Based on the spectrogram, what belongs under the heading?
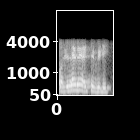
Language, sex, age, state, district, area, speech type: Kannada, female, 60+, Karnataka, Bangalore Rural, rural, conversation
